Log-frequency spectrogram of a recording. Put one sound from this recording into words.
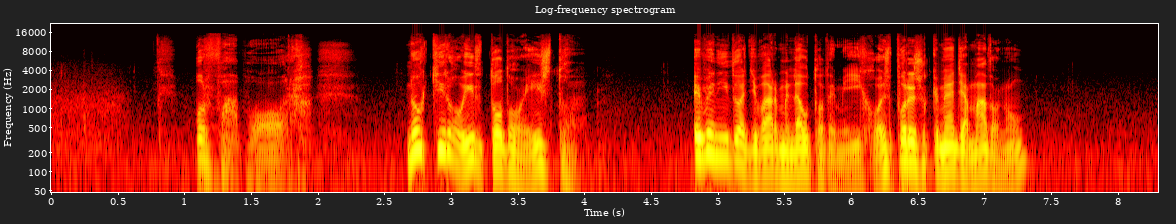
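A middle-aged man speaks insistently nearby.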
